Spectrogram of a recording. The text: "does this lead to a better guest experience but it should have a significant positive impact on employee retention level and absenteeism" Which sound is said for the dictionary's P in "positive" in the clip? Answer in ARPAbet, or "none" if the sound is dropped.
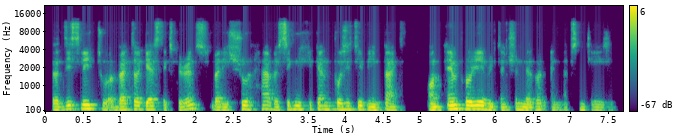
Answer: P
